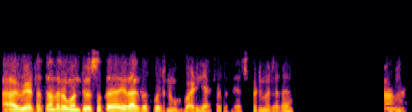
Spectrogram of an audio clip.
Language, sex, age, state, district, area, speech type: Kannada, male, 45-60, Karnataka, Dharwad, rural, conversation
